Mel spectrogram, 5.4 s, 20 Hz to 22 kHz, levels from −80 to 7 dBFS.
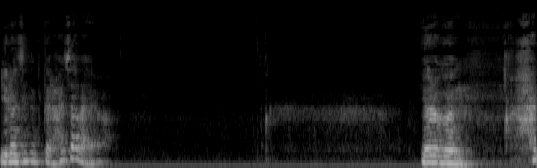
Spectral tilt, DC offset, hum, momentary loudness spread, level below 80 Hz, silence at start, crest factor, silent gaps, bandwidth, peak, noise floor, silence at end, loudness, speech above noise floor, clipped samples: -7 dB/octave; under 0.1%; none; 18 LU; -64 dBFS; 0 s; 20 dB; none; 15.5 kHz; -12 dBFS; -57 dBFS; 0 s; -29 LUFS; 30 dB; under 0.1%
